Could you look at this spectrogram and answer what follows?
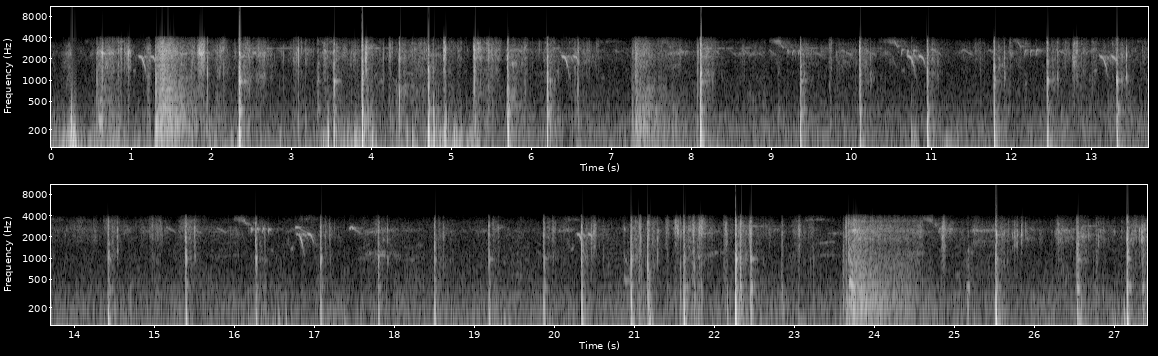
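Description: Basketball bouncing on a hard court as it is dribbled: repeated sharp thuds at an uneven pace.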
